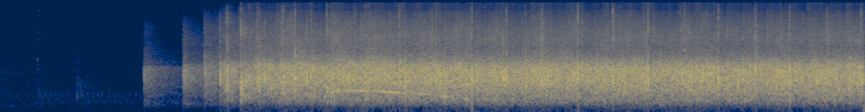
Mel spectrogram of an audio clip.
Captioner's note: audience applauds and cheers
